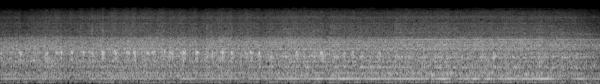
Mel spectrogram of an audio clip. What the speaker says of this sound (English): we're going to turn our blender on for about 5 seconds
